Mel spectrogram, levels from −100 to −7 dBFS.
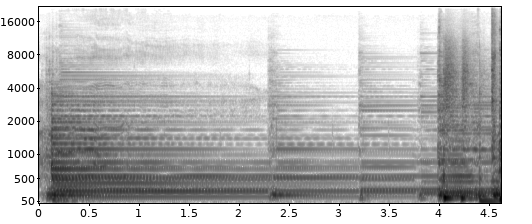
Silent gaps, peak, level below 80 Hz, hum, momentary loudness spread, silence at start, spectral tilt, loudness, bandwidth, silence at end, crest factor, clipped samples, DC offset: none; -4 dBFS; -40 dBFS; none; 18 LU; 0 s; -6.5 dB/octave; -26 LUFS; 19 kHz; 0 s; 22 dB; under 0.1%; under 0.1%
